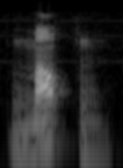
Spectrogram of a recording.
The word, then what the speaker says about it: mountain: held t 그래서 뭔가 멈췄다 t가 나온다 이렇게 설명하기도 하는데요. 그래서 mountain 이런 발음입니다.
